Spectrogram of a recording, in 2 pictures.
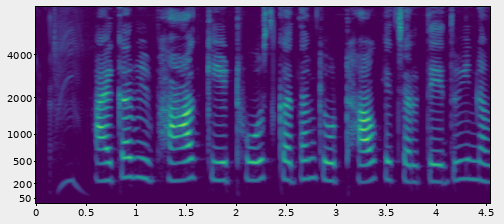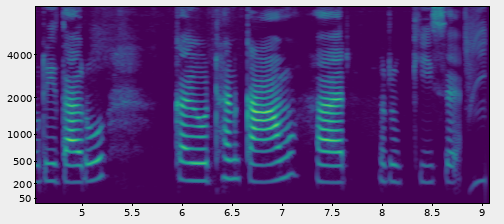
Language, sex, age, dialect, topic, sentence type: Chhattisgarhi, female, 18-24, Northern/Bhandar, banking, statement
